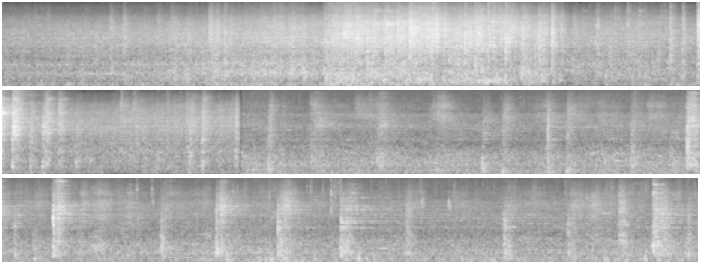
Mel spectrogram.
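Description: Varanasi–Mysore Express passenger train running, with a steady rumble and wheels clattering over rail joints. A louder rushing stretch comes about three seconds in, and irregular sharp clicks follow through the rest.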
